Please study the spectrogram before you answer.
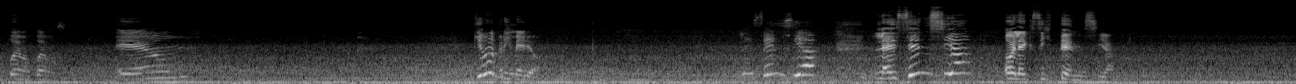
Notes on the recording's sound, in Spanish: perdón por los ruidos raros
